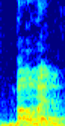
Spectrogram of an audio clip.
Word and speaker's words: Bowman: And it rhymes with snowman. Bowman.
